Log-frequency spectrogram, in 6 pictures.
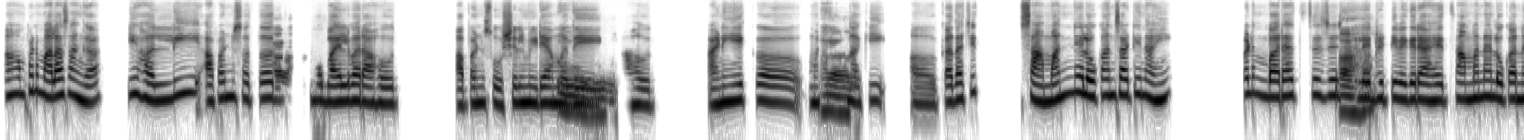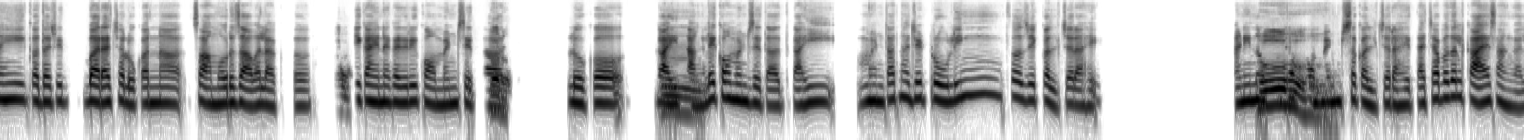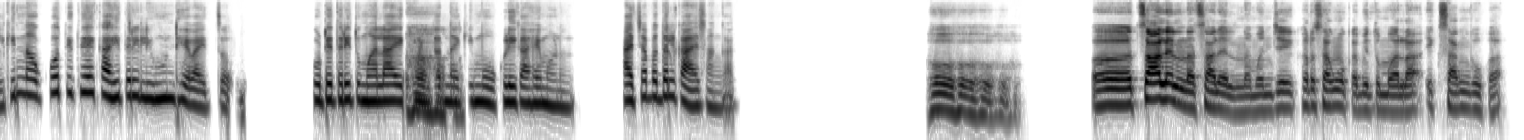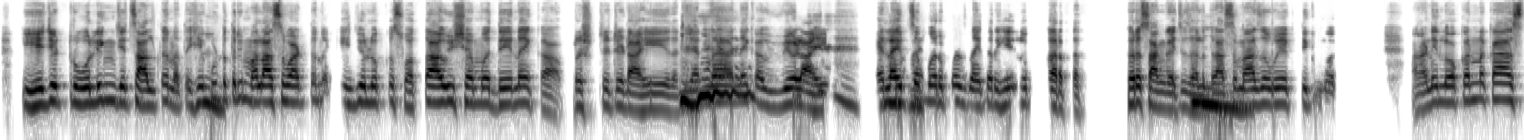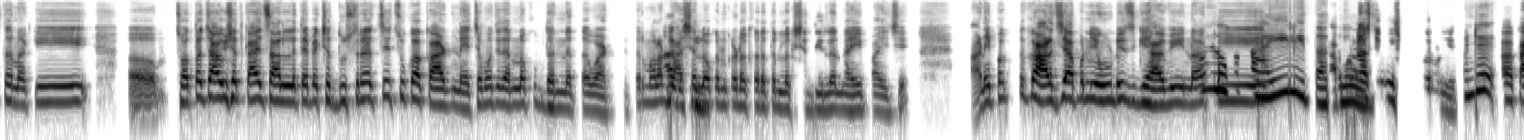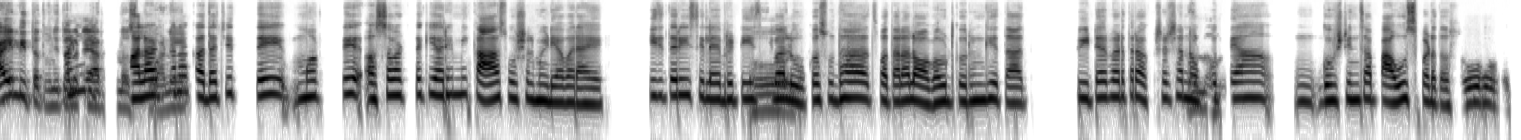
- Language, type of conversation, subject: Marathi, podcast, परस्पर आदर टिकवण्यासाठी आपण रोज काय करू शकतो?
- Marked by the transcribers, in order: other background noise; in English: "कमेंट्स"; in English: "कमेंट्स"; tapping; in English: "कमेंट्सचं"; chuckle; in English: "लाईफच पर्पज"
